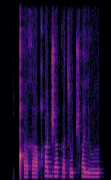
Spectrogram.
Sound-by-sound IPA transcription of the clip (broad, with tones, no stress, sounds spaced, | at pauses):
ǃʰ ɐ˨ x ɐ˨ u̯ qʰ u˧ d͡ʒ ɐ˦ k ɐ˧ t͡s u˧ t͡ʃʰ ɐ˦ lʲ u˧ l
